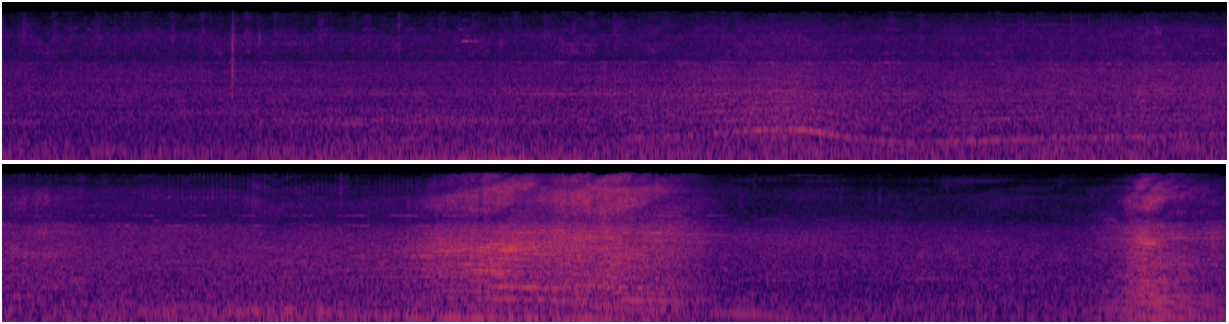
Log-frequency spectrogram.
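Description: Traffic on a busy city street: a steady rumble of buses and cars going by, with one engine's pitch rising and then falling about a third of the way in. A louder vehicle passes close about three quarters of the way through, and the traffic is quieter after it.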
